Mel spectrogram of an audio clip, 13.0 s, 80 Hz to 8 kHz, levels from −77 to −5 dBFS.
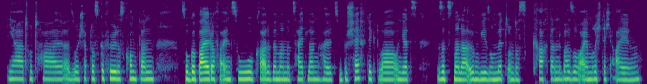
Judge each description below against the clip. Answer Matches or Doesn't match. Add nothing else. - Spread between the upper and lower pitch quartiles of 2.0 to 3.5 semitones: Doesn't match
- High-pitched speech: Matches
